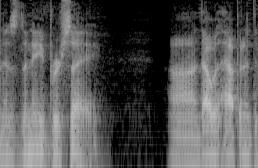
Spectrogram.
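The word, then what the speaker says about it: Nez Perce: bunch of nate per se also known as nes purse but the correct pronunciation is the name per se that would happen at the big hole all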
